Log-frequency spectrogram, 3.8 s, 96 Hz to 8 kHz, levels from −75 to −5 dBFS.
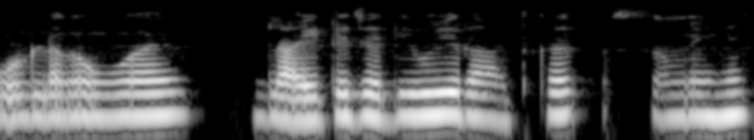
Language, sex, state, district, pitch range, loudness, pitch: Hindi, female, Goa, North and South Goa, 195-210 Hz, -17 LUFS, 205 Hz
